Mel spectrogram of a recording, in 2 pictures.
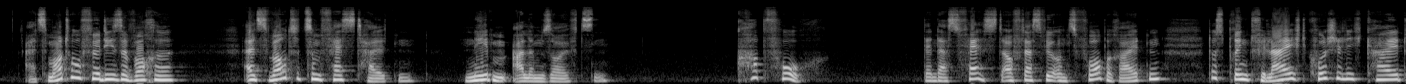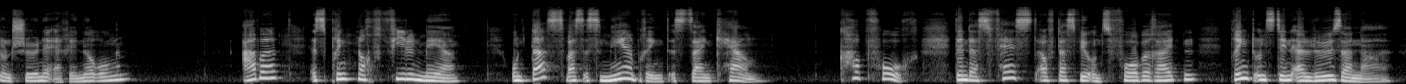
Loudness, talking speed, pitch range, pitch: -17 LUFS, 125 wpm, 165-235 Hz, 200 Hz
